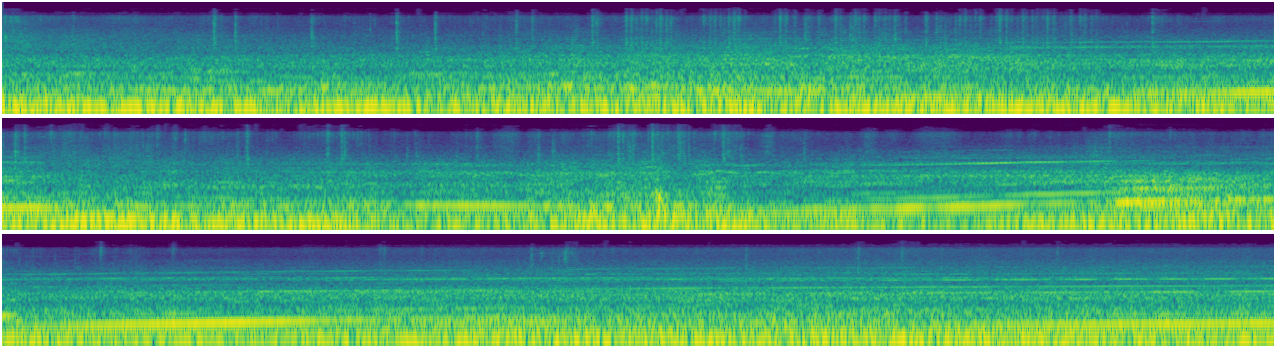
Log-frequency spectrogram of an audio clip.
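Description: Wind and road noise roar steadily inside a fast-moving car.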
